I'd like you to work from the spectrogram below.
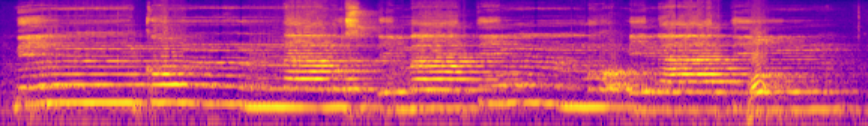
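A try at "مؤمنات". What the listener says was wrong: Bukan mu di tengah tenggorokan, ain itu. Nah, kalau ini hamzah tuh di yang dekat dengan dada. Saya nggak tahu ujung apa pangkal nih. Bukan mu. Nah, oke, mu'mina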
